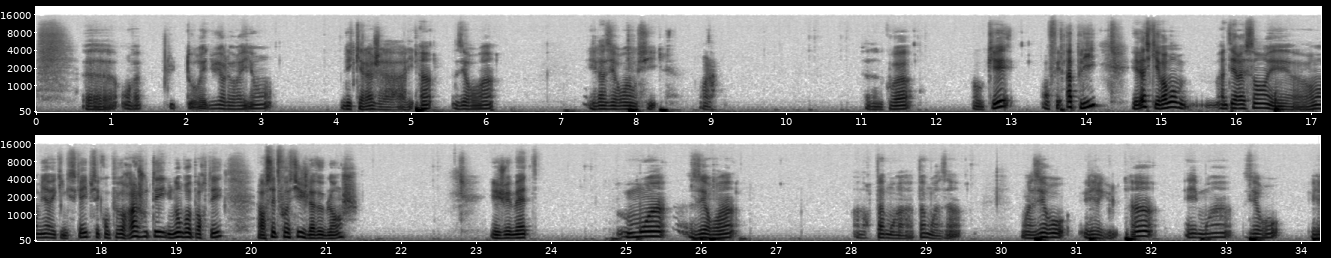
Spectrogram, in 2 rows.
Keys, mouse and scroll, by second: 0.7 click, 4.1 click, 5.1 KP_1, 5.3 Tab, 7.0 Right, 7.9 BackSpace, 8.3 KP_1, 9.0 Tab, 10.3 click, 10.7 click, 11.4 click, 11.8 click, 13.7 click, 14.7 click, 19.5 click, 20.5 click, 22.4 click, 23.7 click, 24.4 click, 24.8 ctrl+a, 25.2 ctrl+KP_Subtract, 25.9 KP_0, 26.0 KP_Decimal, 26.1 KP_1, 26.5 Tab, 29.1 click, 30.5-34.2 typing, 32.0 Tab.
